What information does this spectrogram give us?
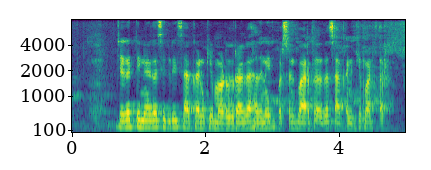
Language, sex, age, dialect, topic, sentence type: Kannada, female, 36-40, Dharwad Kannada, agriculture, statement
